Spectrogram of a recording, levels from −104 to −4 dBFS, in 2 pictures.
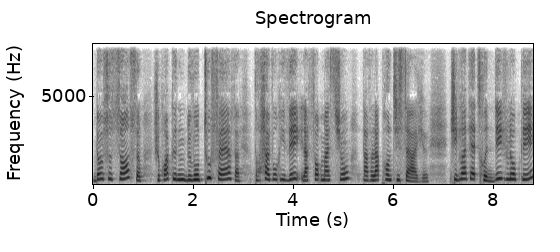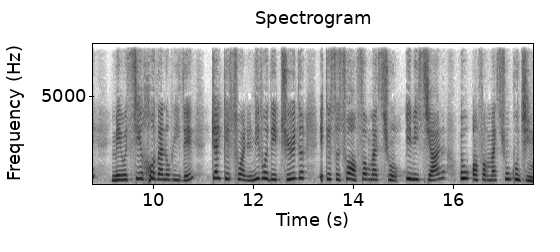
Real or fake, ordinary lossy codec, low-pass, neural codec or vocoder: fake; none; none; codec, 16 kHz, 0.5 kbps, FunCodec, trained on LibriTTS, 25 frames a second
